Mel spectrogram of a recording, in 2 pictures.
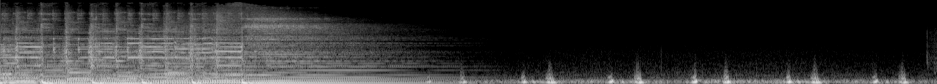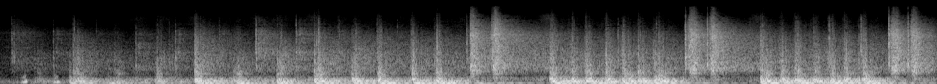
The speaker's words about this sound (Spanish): Si su corazón late de esta manera, no lo dude un segundo más y sintonice Universidad 100.7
